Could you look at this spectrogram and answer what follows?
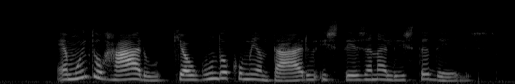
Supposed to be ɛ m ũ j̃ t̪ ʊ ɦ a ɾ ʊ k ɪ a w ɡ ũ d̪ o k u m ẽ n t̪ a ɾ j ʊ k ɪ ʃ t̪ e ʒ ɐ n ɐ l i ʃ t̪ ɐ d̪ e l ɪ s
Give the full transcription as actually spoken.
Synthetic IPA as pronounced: ɛ m ũ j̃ t̪ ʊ ɦ a ɾ ʊ k ɪ a w ɡ ũ d̪ o k u m ẽ n t̪ a ɾ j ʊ ʔ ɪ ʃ t̪ e ʒ ɐ n ɐ l i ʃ t̪ ɐ d̪ e l ɪ s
